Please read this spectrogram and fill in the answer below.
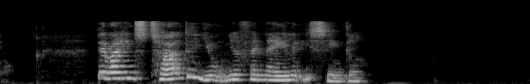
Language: Danish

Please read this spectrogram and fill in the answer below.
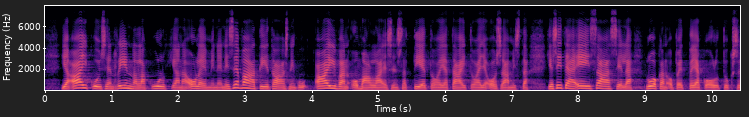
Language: Finnish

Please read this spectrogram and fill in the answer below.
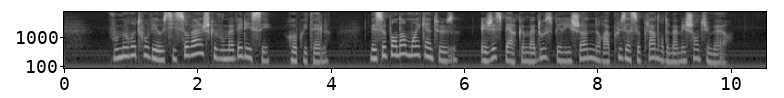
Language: French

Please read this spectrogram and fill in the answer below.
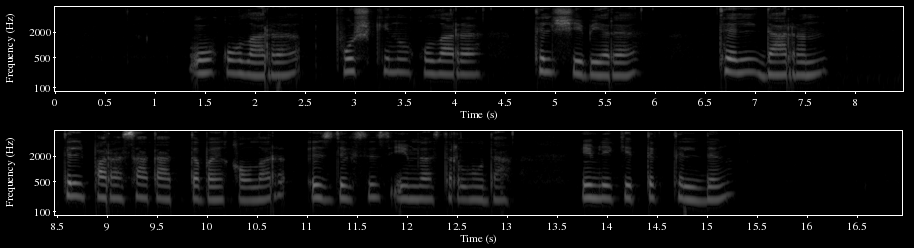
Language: Kazakh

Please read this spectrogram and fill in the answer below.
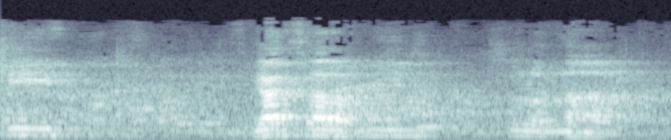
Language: Hebrew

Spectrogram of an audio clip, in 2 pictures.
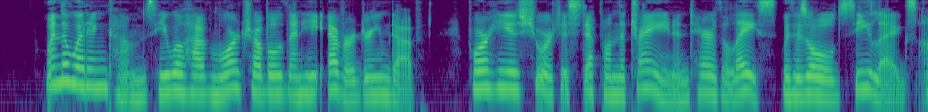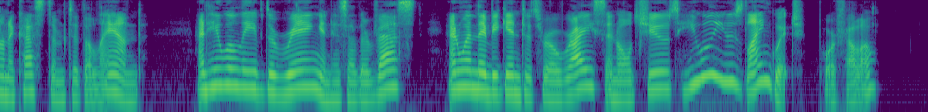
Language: English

